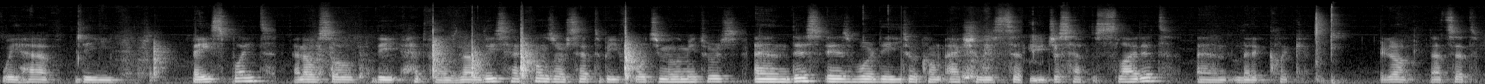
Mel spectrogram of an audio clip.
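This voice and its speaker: A product reviewer gives a casual unboxing and hands-on demonstration, thinking aloud in an informal, offhand way as he handles the items. His medium-pitched voice shows little pitch movement at a measured pace, in an echoey room with handling clicks and noise.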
